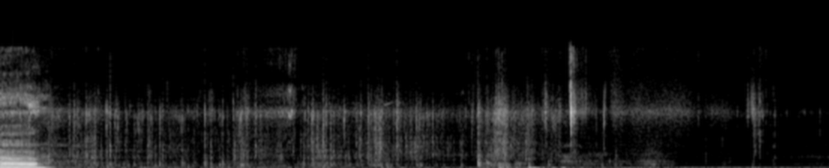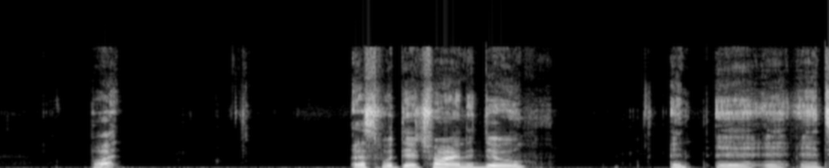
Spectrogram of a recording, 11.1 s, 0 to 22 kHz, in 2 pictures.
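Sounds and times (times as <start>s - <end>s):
faint rustling: 0.0s - 5.0s.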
